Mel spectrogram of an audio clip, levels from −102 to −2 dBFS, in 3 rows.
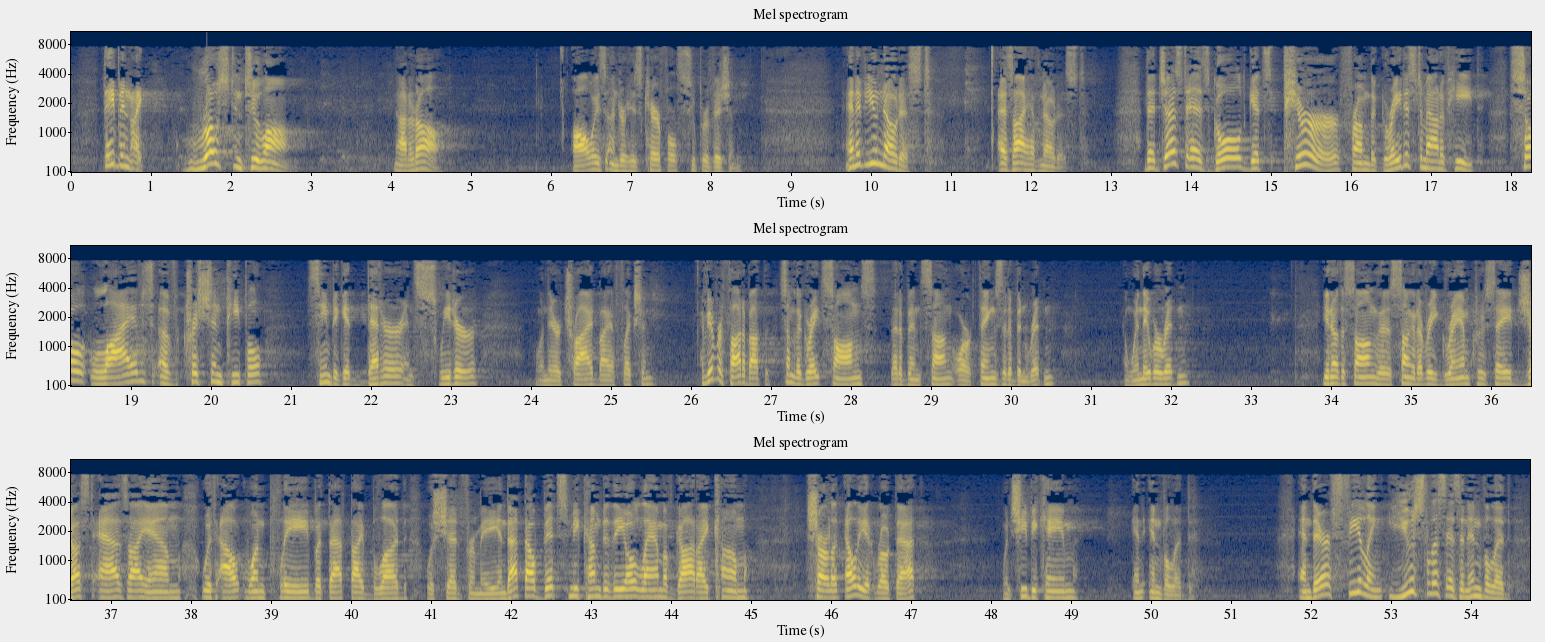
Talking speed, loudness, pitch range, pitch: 145 wpm, -19 LUFS, 125-170 Hz, 145 Hz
